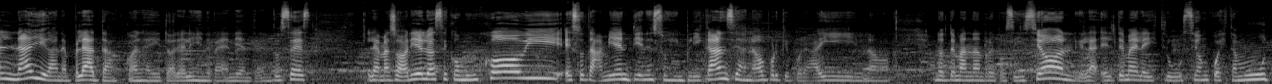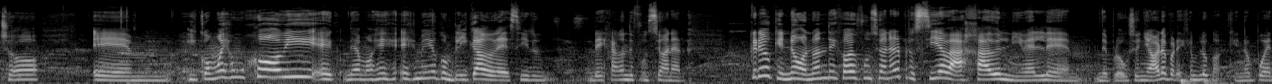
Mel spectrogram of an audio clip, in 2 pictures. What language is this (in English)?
Spanish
